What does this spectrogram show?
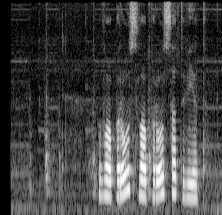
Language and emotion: Russian, neutral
